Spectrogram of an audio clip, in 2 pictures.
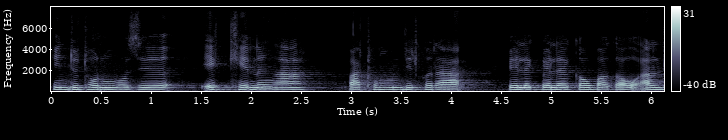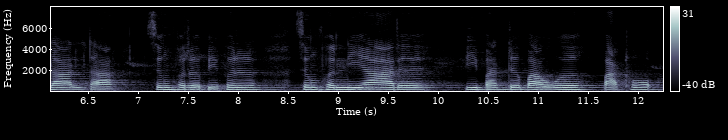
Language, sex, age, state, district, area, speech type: Bodo, female, 60+, Assam, Baksa, urban, spontaneous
